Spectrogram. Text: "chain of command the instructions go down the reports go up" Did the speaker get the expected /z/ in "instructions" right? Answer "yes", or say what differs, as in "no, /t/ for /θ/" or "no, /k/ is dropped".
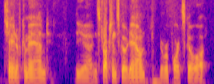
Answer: yes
